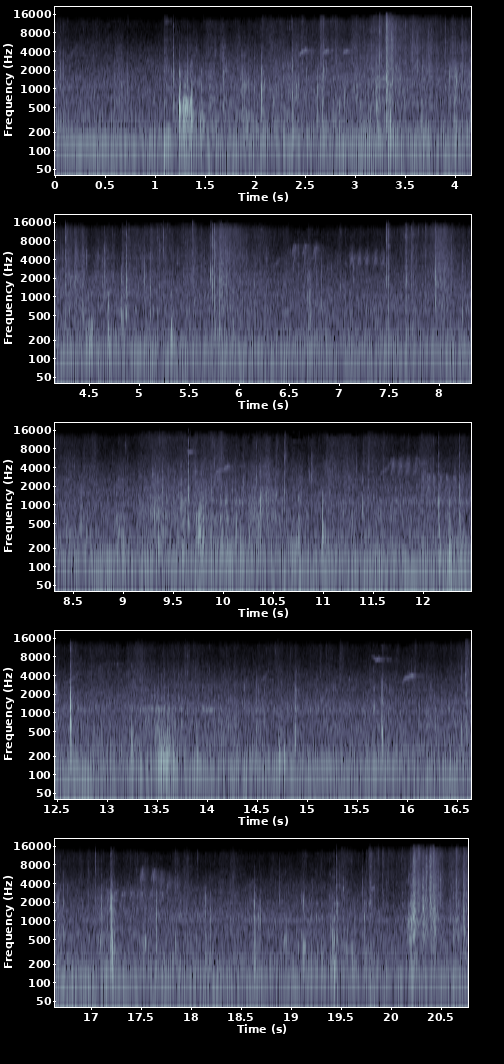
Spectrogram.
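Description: Goats tear and munch leaves from a bush close by.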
